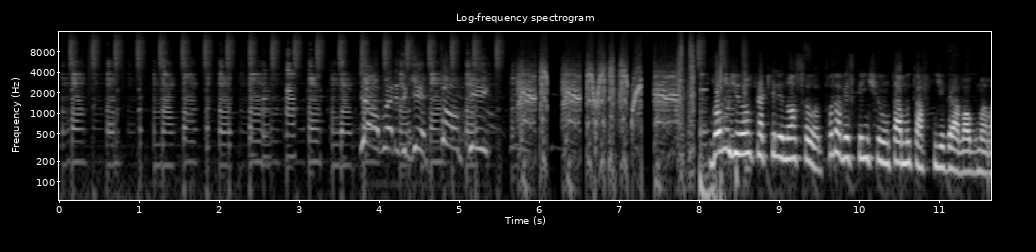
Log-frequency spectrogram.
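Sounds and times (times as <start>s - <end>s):
turntable scratching by a DJ: 3.8s - 8.6s
speech: 8.2s - 11.6s.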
